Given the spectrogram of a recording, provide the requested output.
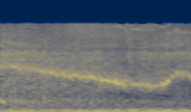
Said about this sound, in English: Another jet goes by.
